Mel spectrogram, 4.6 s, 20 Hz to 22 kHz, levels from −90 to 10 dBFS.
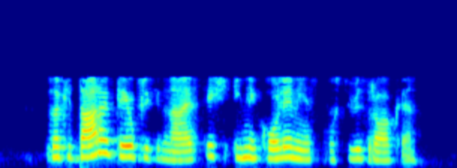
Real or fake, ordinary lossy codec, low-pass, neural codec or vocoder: fake; AAC, 16 kbps; 7.2 kHz; codec, 16 kHz, 1 kbps, X-Codec, HuBERT features, trained on LibriSpeech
